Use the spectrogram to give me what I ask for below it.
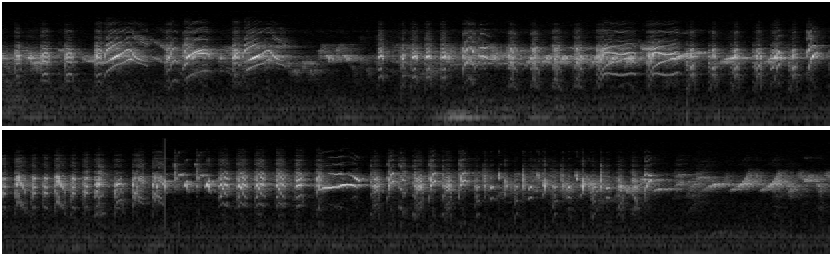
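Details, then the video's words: Hooded siskin singing freely in the wild: a few looping whistled notes lead into a long, dense, high twittering warble of fast chirps and buzzy trills, with no break. "O canto do pássaro silvestre pintassilgo"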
